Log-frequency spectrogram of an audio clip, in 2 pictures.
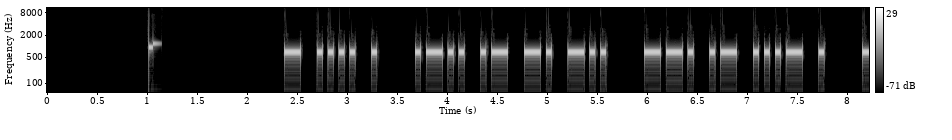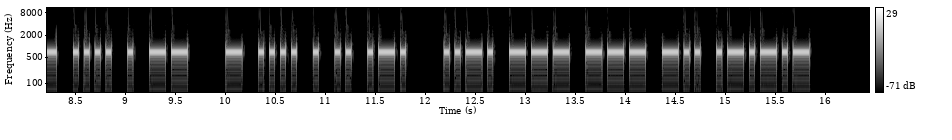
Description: Morse code, heard as a keyed tone, about 22 wpm, 700 Hz. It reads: THE LAND GAVE THEM THEIR FOOD.
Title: Sentences from Top 1000 Words - Review Part 1 - 22wpm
